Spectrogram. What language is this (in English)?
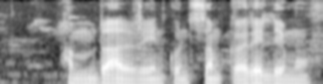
Magahi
